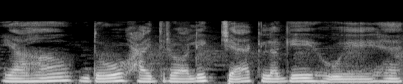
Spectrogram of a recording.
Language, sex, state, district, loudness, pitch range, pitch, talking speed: Hindi, male, Jharkhand, Ranchi, -13 LUFS, 130-150 Hz, 140 Hz, 105 wpm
